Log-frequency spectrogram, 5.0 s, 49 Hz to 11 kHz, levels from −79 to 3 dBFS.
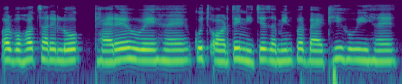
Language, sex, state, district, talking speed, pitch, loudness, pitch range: Hindi, female, Punjab, Kapurthala, 180 wpm, 225 Hz, -15 LUFS, 220-235 Hz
